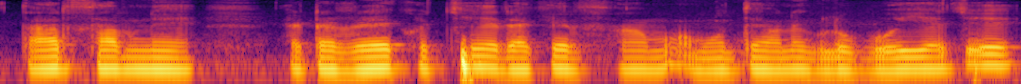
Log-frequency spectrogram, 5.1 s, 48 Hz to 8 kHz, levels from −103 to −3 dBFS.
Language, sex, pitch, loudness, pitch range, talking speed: Bengali, male, 125 Hz, -20 LUFS, 120-130 Hz, 115 wpm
